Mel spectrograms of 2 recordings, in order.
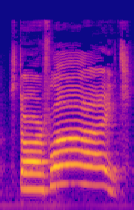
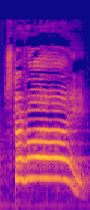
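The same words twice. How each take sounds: First: High, loud shout of Starflight, falling at the end; yelled name. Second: High loud shout of the name Starlight; yelled name. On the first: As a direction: call Starflight urgently, corrected name. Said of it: "she yelled". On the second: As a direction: call Starlight across the hall. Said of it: "oh, I said that wrong". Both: Acted.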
